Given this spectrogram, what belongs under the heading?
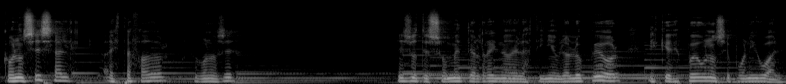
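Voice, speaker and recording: A male pastor, preaching a sermon in a church with animated storytelling and questions to the congregation. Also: on the high side, normal speed, music in the background. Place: church sanctuary.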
